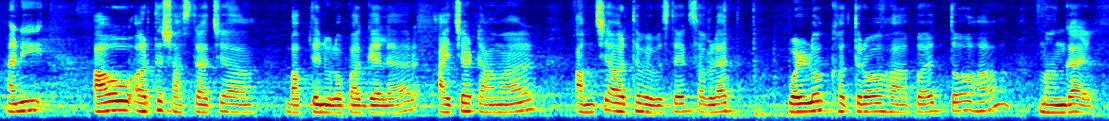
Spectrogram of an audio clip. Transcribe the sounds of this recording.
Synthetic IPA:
aɽ̃i | awəɾt̪ʰəɕast̪ɾat͡ɕja | bap̚t̪enulopak̚ɡɛljaɾ | ajt͡ɕjaʈaʋaɾ | amt͡ɕjaəɾt̪ʰəʋjəʋəst̪ʰaeksəɡɭjat̪ | ʋəɽlɔkʰət̪ɾɔɦapəj̪t̪ɔɦa | m̤aŋɡaj

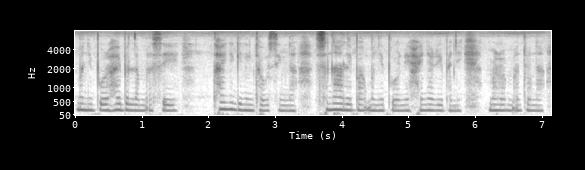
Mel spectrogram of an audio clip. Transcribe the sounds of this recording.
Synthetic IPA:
mɐnipuɾɦajbɐlɐmɐ̰si | tʰajnɐɡiniŋtʰɐwsiŋnɐsɐnalajbak̚mɐnipuɾnihajnɐɾibɐnimɐɾɐmɐ̰dunɐ

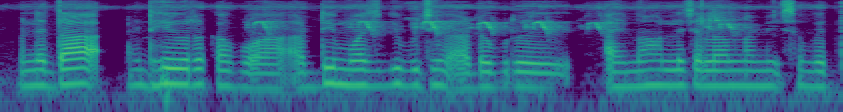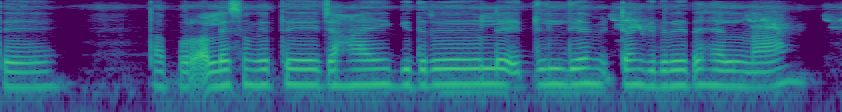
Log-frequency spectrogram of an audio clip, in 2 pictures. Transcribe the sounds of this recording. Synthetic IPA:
mənɛd̪aʔɖʱewɾakapɔʔa̰ə̰ɖimɔd͡ʒɡibud͡ʒʱəɦʔa̰ɖɔbɾəa̰jmaɦɔlːɛt͡ʃalalnamit̪̚sɔŋɡɛt̪ɛ | t̪apɔɾʔa̰lɛsɔŋɡɛt̪ɛd͡ʒaɦãjɡid̪ɾəlɛid̪ild̪ɛjamit̪̚ˀʈaŋɡid̪ɾəjt̪aɦɛlna

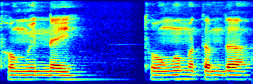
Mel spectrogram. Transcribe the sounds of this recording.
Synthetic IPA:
tʰoŋminːɐj | tʰoŋɐmɐtɐmdɐ

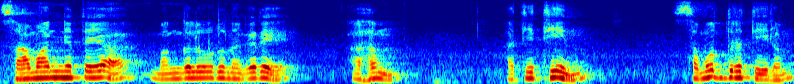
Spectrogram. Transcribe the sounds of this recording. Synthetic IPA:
saːmaːnjɐt̪ɐjabɐŋɡɐluːɾunɐɡɐɾeː | ɐɦɐm | ɐt̪it̪ʰiːn | sɐmud̪ɾɐt̪iːɾɐm

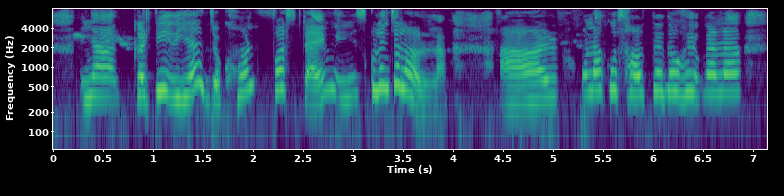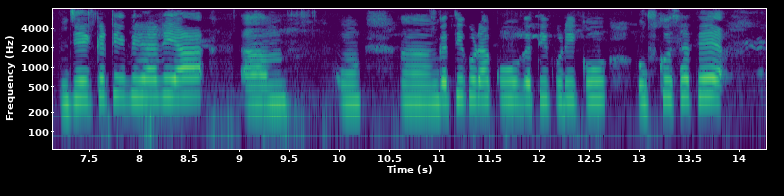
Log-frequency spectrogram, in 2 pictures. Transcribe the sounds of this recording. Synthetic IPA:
ɪɲakəʈiɾijad͡ʒɔkʰɔnpʰəɾsʈʈːajmiɲskulint͡ʃɐlawlna̰ː | ɾʊnakɔsalt̪ed̪ɔɦujuʔkanad͡ʒekəʈibʱiɾaɾɛja | ɡət̪ikuɽakuɡət̪ikuɽikoupkosat̪e

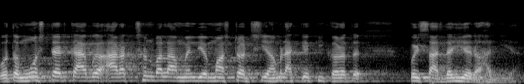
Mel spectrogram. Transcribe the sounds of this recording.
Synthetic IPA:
ot̪əmosʈəɾkeabkeʔa̰ɾəkt͡ʃʰənbalaməlijɛmasʈəɾt͡ʃʰijɛɦəmɾakekikəɾət̪ | pəjsad̪əijeɾə̰ɦəlijḛ

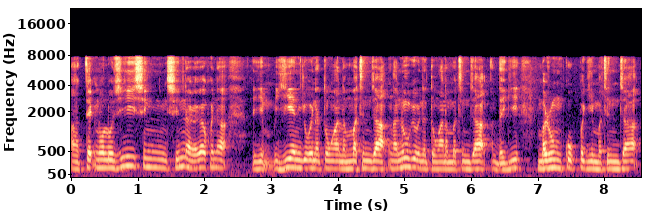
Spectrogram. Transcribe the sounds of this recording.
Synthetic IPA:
tek̚nolod͡ʒisiŋsinːɐɾɐɡɐːkʰojnɐ | jenɡiojnɐtoŋanːɐmɐtind͡ʒakŋanuɡiojnɐtoŋanːɐmɐtind͡ʒakɐdɐɡi | mɐɾumkok̚pɐɡimɐtind͡ʒak

